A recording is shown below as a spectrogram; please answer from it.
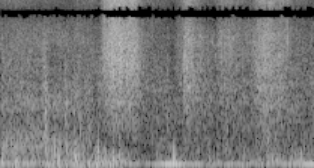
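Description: Wind buffeting the microphone over the steady low hum of a boat's motor, with water washing around the boat. A louder rush of wind and water comes about a second and a half in, and a shorter one a second later.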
